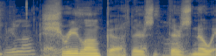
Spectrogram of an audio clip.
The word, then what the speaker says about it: Sri Lanka: pronounce it back home there's no h in the English spelling but it is Sri Lanka okay well I will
